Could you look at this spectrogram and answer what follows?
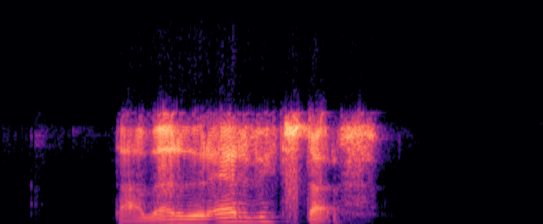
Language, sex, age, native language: Icelandic, male, 50-59, Icelandic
